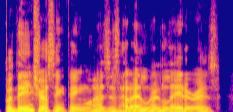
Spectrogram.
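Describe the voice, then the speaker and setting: Leading a group session on back pain, a coach in his early forties gives a casual, motivational talk, often checking in with "right?" and voicing his own thoughts as quotes. His fairly low voice is expressive and rapid-fire with a fairly bright tone. The recording is dry and studio quality.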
